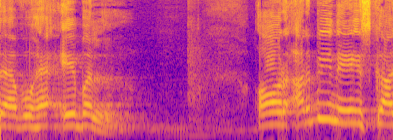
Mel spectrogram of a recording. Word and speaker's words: Abel: اردو میں اس کا تلفظ ہابل ہے، اور انگلش میں اس کا جو تلفظ ہے وہ ہے ایبل.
